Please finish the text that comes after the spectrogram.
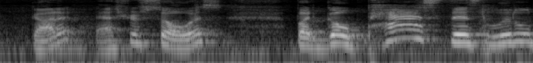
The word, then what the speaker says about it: psoas: That means this one next to it is the so with a silent P. Got it? That's your SOS.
